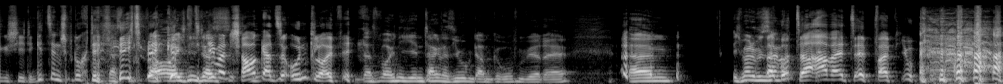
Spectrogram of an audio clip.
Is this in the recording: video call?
no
